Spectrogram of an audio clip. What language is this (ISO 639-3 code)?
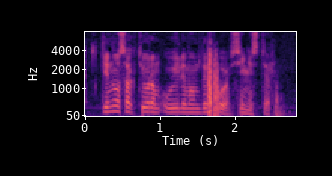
rus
